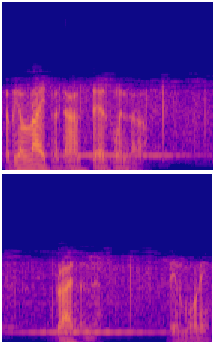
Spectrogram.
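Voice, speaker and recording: A man's voice: a bass voice, lively intonation, normal speed, music in the background. A male actor with an American accent playing a menacing, injured gunman in an old-time radio thriller, curt, commanding and sardonic. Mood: businesslike. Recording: muffled, noisy old radio recording.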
